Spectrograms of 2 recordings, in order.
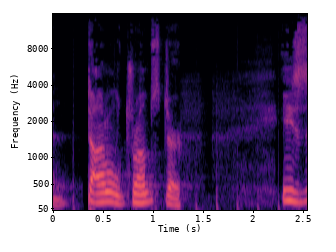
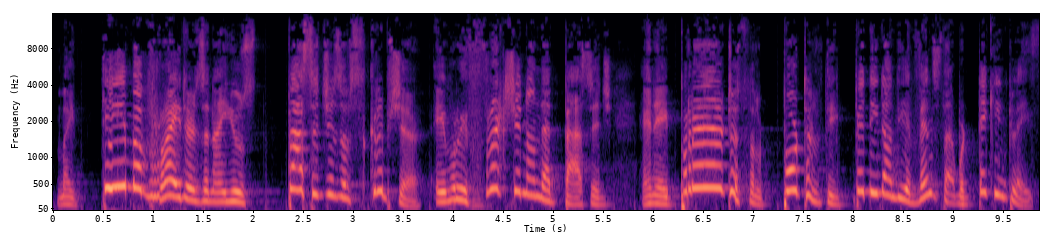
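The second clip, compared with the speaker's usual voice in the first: high, louder hammed-up Irish accent for the reverend; mock Irish accent; 10 semitones higher, 5 dB louder than usual. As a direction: play the reverend with a jokey Irish lilt. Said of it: "That's my Irish accent".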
